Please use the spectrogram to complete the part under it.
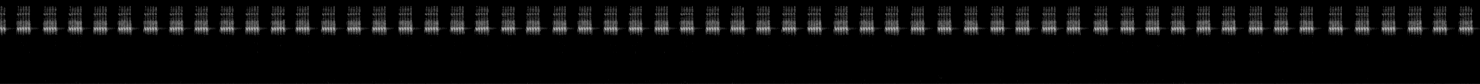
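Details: Crickets singing at night, captured live on a Sony PCM D100 field recorder: an unbroken run of high, ringing chirps at a fast, very regular pace for the whole stretch, with no other noise.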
